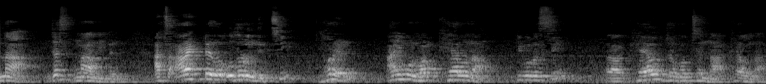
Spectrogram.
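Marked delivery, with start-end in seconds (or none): none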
